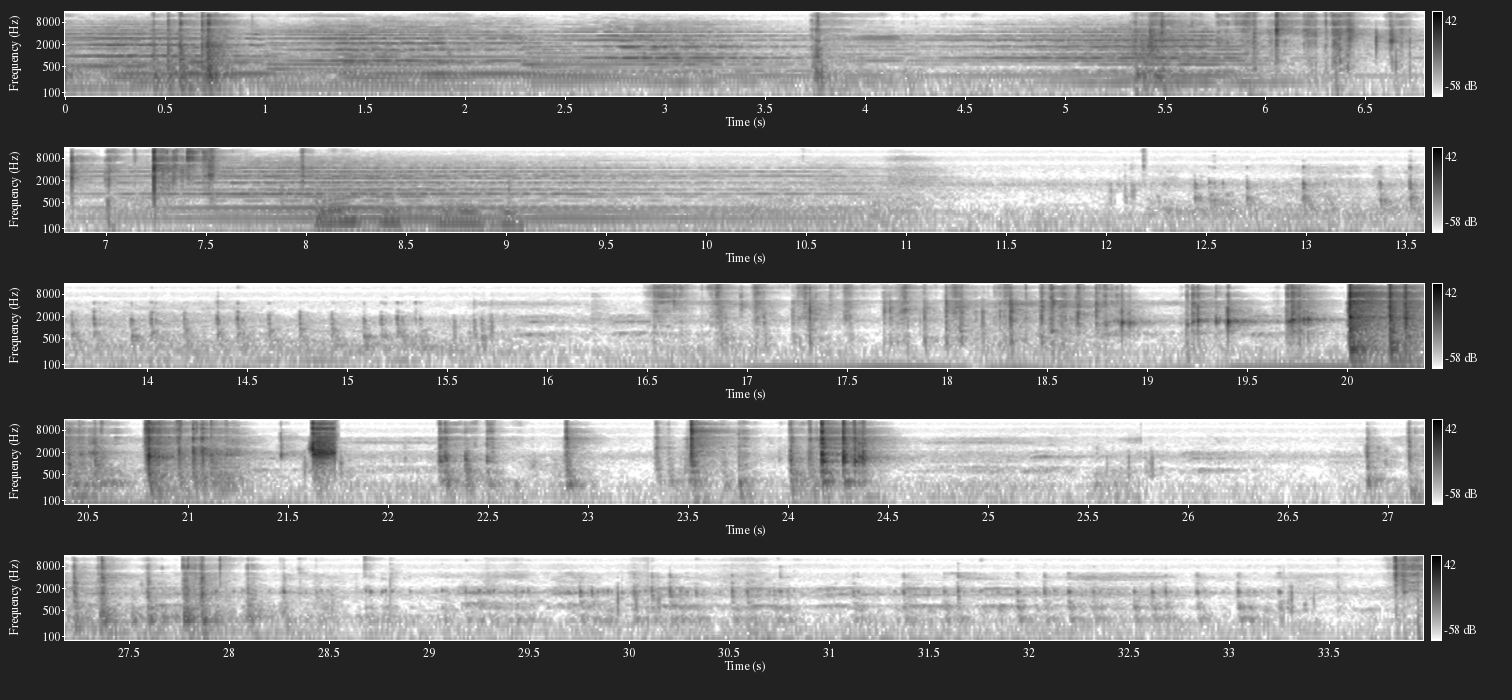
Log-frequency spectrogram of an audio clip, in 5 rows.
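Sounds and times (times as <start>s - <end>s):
packaging crinkling: 5.8s - 7.6s, 16.6s - 19.8s
scattered clicks and knocks: 12.4s - 15.8s.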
